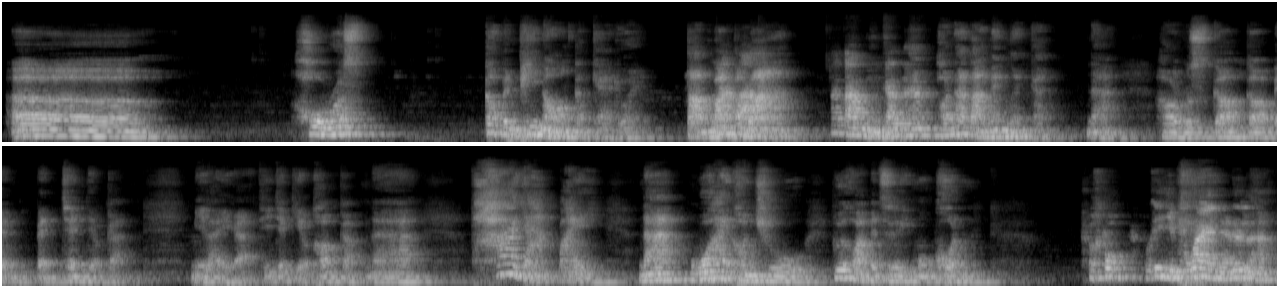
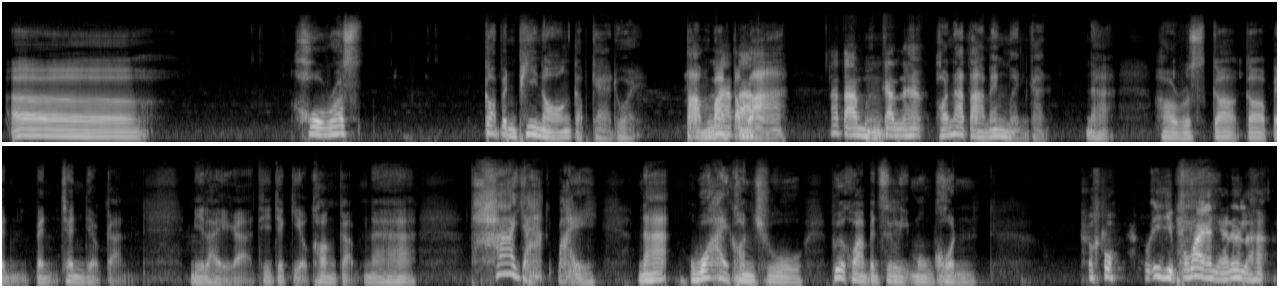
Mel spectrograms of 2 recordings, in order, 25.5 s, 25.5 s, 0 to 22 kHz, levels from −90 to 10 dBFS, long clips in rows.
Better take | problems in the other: second | off-mic speech; far // room echo; noticeable; dies away in 0.6 s

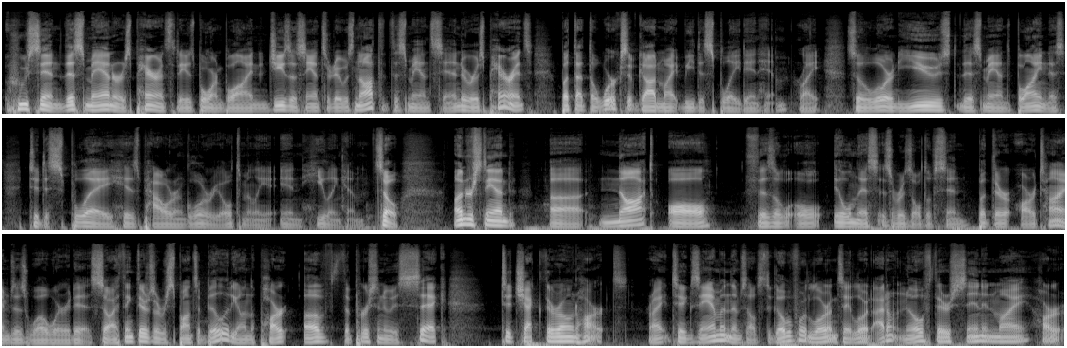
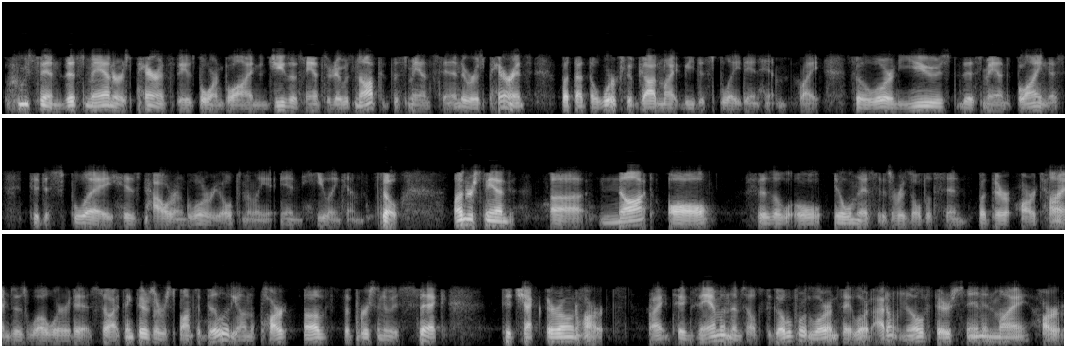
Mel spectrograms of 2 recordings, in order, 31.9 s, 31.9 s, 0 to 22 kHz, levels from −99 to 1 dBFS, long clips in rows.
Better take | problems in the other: first | phone-call audio; poor line; nothing above 3.5 kHz

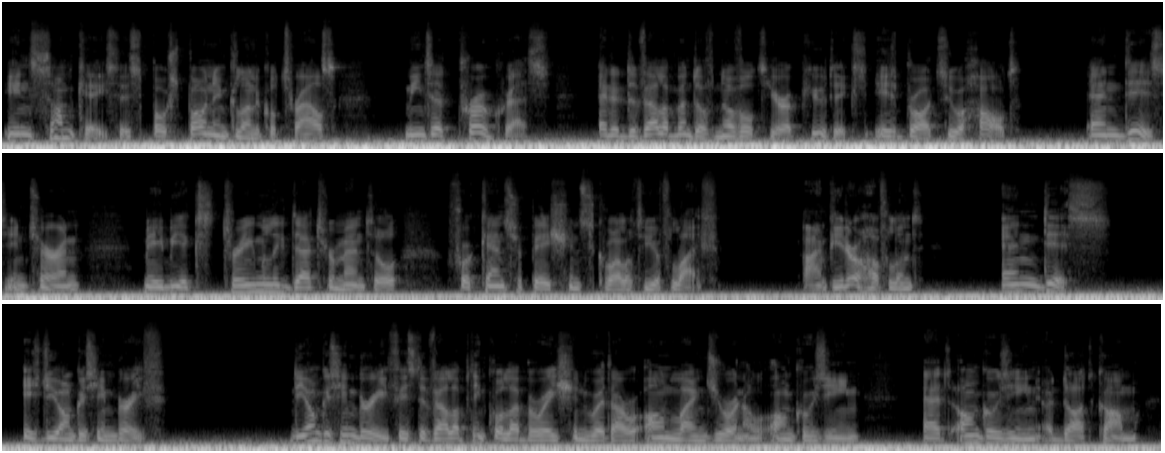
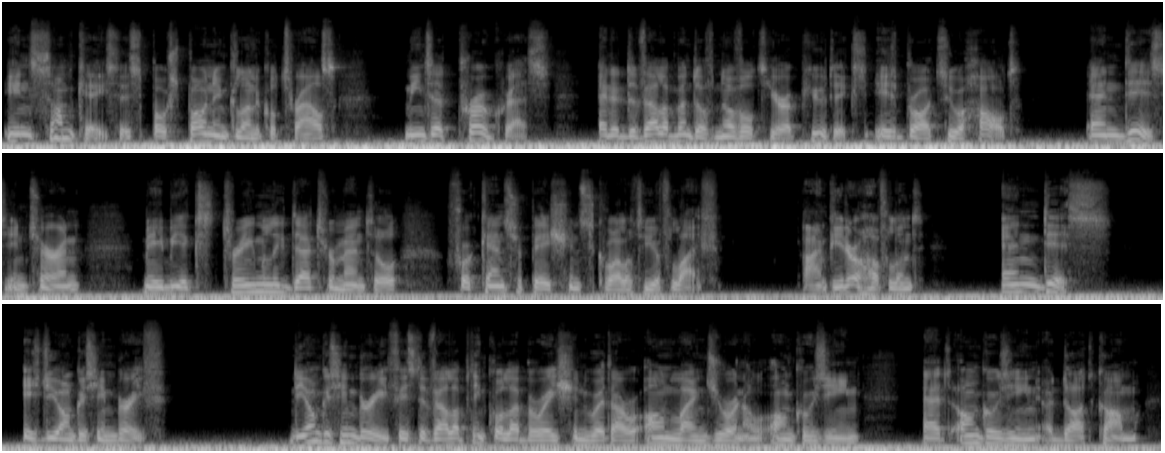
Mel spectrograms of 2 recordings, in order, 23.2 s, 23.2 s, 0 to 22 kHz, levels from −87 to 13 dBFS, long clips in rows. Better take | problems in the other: second | low rumble; loud; throughout; 8 dB below the speech; faint in the second

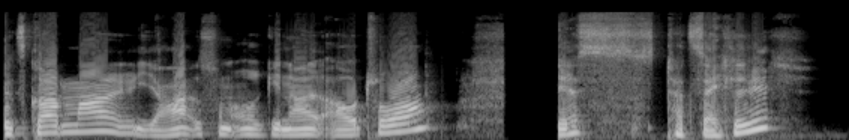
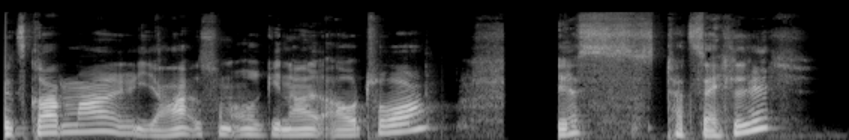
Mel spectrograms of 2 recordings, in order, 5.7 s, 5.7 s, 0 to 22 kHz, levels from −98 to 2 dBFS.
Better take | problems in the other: second | distortion; slight; 4% of the sound clipped

